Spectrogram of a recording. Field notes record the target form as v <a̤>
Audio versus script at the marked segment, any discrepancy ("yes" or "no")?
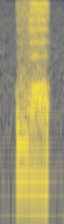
no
